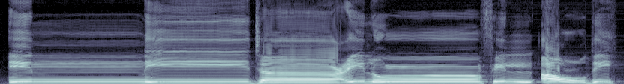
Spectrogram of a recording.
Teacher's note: نون مشدد اور نون مشدد پہ یقیناً غنہ ہوگا ، اس کے بعد یا مدہ ہے، الف مدہ ہے، اور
